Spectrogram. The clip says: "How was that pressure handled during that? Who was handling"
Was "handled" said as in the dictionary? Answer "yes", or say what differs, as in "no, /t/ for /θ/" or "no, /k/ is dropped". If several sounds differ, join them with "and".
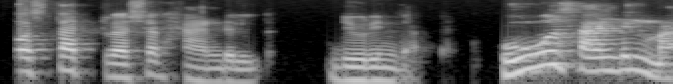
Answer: yes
